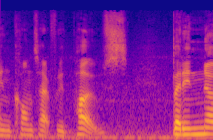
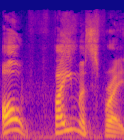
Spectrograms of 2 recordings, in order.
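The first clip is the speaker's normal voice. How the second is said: loud, high-pitched shout; 7 semitones higher, 5 dB louder than usual. Answering whether they were good friends with him, shouting. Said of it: "Why are you shouting so much?".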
